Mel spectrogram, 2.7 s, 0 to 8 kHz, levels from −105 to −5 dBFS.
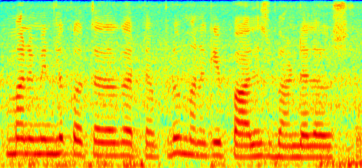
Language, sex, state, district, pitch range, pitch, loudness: Telugu, female, Andhra Pradesh, Sri Satya Sai, 210-260 Hz, 230 Hz, -15 LUFS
